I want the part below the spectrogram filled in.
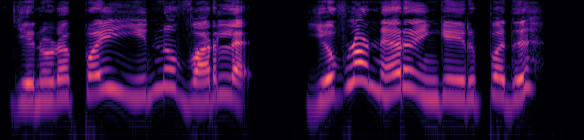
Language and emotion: Tamil, angry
